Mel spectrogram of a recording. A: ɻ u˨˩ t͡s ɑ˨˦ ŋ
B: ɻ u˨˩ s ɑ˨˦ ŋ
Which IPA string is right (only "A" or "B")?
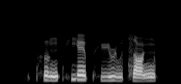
A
